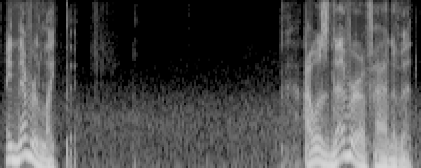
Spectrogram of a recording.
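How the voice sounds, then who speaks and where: A man's voice: medium pitch, wildly swooping pitch, normal speed, warm tone, husky, dry recording. Rambling male game streamer, dry close sound. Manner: rambling, repeats phrases, informal. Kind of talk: casual livestream chat and commentary.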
